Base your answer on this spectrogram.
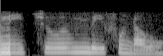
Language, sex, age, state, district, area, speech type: Malayalam, female, 45-60, Kerala, Kozhikode, urban, conversation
